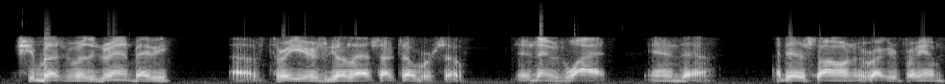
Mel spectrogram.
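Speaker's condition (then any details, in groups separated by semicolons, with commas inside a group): Parkinson's disease; diagnosed about a year ago, brain surgery about two and a half months ago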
